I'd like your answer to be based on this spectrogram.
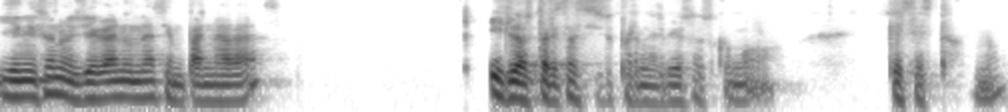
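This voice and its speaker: At a moderate pace, a man with a medium-pitched, dark, mellow voice keeps fairly even intonation, swings a lot in loudness, and takes long, frequent pauses. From Mexico. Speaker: traveler. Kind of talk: casual chat.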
